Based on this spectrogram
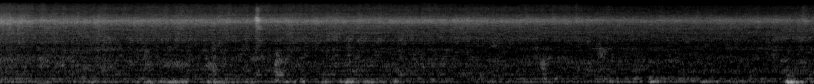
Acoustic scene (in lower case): kitchen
